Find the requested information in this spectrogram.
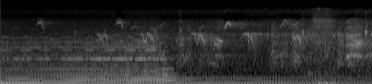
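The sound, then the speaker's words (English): A titmouse calls repeatedly in quick, high chirps and whistles over a steady low electrical hum with no talking. “Titmouse.”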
